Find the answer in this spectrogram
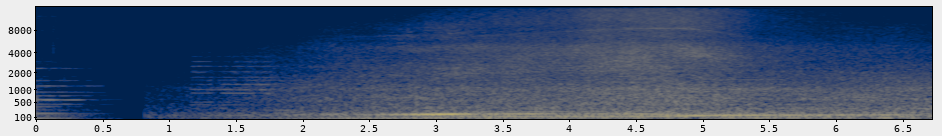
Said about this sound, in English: I battle freeway traffic first thing every weekday morning. Traffic! I've got to cut across lanes of cars. Can you please let me over, kind person?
